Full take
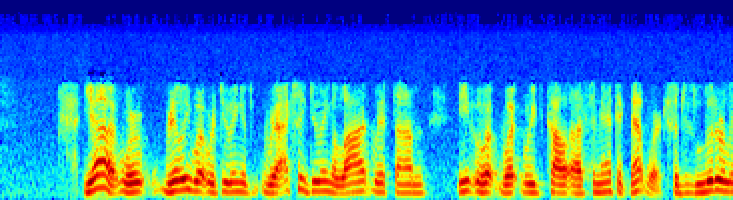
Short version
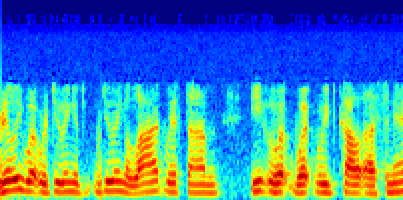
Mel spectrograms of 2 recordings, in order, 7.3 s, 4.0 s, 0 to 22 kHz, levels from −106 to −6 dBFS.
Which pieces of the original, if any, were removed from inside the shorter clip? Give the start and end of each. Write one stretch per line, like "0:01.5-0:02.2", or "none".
0:02.7-0:03.1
